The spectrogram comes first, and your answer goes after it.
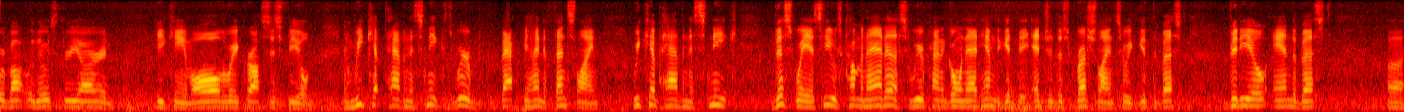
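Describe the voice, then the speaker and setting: A man, a turkey hunter, excitedly retelling his hunt outdoors by a field, rambling with restarts. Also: on the high side, poor audio. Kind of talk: telling a hunt story on camera.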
